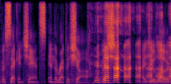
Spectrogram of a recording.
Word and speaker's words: repechage: Repechage.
